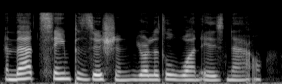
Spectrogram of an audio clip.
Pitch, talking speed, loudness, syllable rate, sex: 220 Hz, 190 wpm, -16 LUFS, 5.0 syllables/s, female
